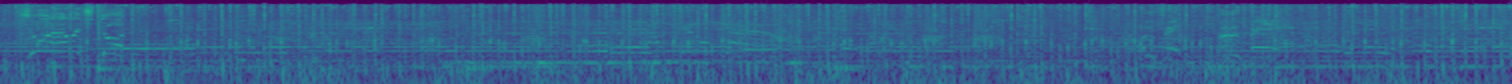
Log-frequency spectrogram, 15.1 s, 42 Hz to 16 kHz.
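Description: Horse hooves clip-clop steadily in the Witcher 3 Gwent card game, a continuous trotting rhythm at moderate level under game music and background ambience.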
